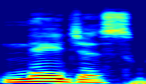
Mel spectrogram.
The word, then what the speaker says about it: Negus: And the title of the king of Abyssinia at that time was called Negus, which is spelled N-E-G-U-S or N-E-J-U-S, different ways.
